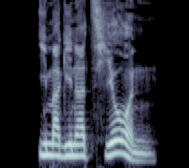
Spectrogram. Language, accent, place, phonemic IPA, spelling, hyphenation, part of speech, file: German, Germany, Berlin, /ˌimaɡinaˈt͡si̯oːn/, Imagination, Ima‧gi‧na‧ti‧on, noun, De-Imagination.ogg
- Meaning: imagination (image-making power of the mind)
